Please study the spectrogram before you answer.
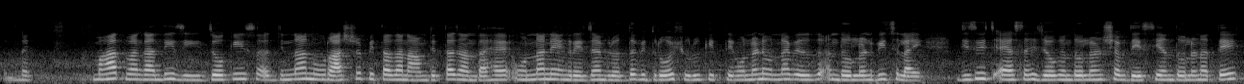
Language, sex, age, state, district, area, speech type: Punjabi, female, 18-30, Punjab, Barnala, rural, spontaneous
